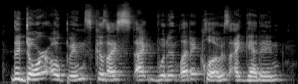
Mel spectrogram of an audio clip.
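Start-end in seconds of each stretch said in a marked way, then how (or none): none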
